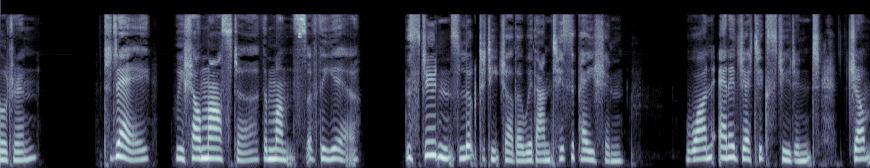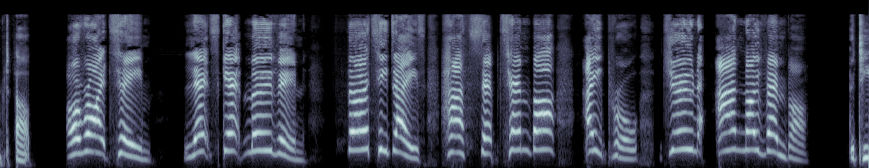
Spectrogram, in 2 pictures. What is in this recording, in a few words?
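female British story; Thirty Days Hath September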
